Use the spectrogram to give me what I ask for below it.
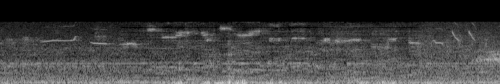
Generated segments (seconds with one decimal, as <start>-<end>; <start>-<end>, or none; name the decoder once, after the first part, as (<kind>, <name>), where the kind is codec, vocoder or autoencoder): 1.2-4.2 (codec, SNAC)

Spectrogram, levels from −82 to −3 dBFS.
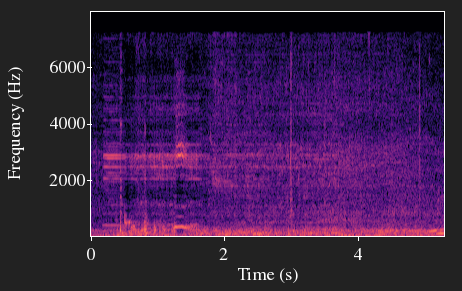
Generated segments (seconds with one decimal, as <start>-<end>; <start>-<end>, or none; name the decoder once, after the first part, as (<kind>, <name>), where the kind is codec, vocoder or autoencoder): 0.5-3.7 (vocoder, HiFi-GAN)

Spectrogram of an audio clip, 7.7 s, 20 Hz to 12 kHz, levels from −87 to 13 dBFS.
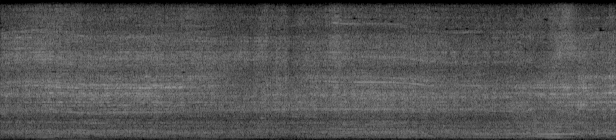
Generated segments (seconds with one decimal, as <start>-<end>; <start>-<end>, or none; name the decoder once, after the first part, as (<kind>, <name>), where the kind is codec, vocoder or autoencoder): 6.4-7.3 (codec, SNAC)

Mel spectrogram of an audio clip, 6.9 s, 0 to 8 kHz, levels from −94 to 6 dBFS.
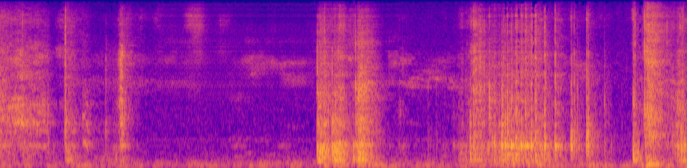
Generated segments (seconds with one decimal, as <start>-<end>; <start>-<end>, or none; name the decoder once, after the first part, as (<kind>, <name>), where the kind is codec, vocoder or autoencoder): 1.6-4.0 (autoencoder, DAC-VAE); 4.8-5.4

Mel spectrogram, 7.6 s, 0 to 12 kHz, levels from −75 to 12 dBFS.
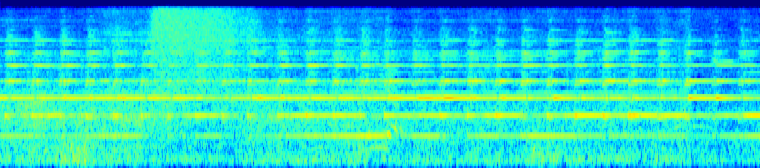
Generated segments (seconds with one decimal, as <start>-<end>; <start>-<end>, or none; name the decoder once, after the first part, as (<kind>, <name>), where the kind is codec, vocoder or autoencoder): none

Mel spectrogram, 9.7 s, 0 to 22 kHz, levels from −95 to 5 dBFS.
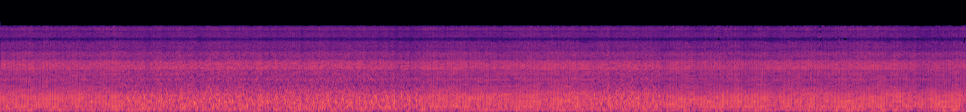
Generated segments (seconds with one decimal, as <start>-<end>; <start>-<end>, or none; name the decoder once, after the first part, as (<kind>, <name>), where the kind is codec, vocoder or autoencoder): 0.0-1.2 (vocoder, WaveNeXt); 4.2-5.9; 6.6-9.7

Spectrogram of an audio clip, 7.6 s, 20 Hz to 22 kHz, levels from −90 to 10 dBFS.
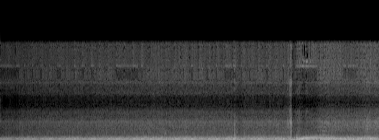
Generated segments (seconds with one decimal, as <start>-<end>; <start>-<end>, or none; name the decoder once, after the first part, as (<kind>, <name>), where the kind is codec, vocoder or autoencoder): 2.9-3.6 (vocoder, BigVGAN v2); 5.7-6.7

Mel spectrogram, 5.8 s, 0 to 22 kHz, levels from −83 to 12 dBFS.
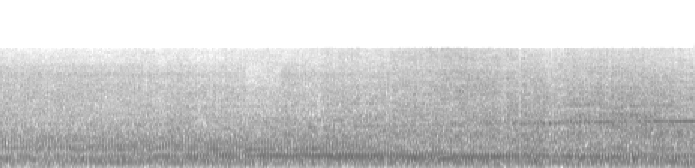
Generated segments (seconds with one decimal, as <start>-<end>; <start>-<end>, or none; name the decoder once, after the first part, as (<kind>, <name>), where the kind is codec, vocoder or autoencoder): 0.0-0.7 (vocoder, BigVGAN v2)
